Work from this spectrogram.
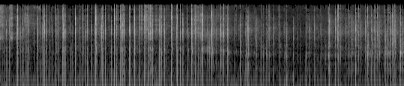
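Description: A closed, long, light, hollow wooden Mikado box held in both hands is tapped quickly on its broad face with fingertips and nails. The result is a rapid, steady stream of short, dry clicks and knocks with a bright edge and almost no ring.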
